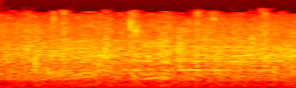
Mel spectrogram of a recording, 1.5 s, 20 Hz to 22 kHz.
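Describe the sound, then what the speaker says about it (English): A Test match crowd applauds two batters at the 1st Test between England and New Zealand, a dense, steady wash of distant clapping that holds throughout. "that is why the applause is coming for these two"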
